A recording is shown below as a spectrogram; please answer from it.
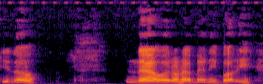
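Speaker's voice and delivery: choked up, close to tears; tearful. Real, not acted. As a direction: voice pitched high and breaking with grief. Grieving widower talks of wife's death.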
